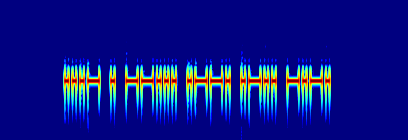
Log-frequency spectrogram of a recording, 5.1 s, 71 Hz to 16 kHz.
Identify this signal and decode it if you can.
Morse code, heard as a keyed tone, about 25 wpm, 700 Hz. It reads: VE7PLC
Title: DXCC-100 Call Signs - 6 Characters - 25wpm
